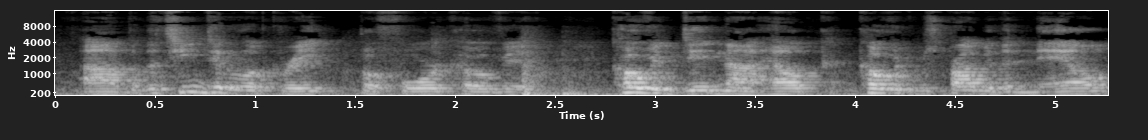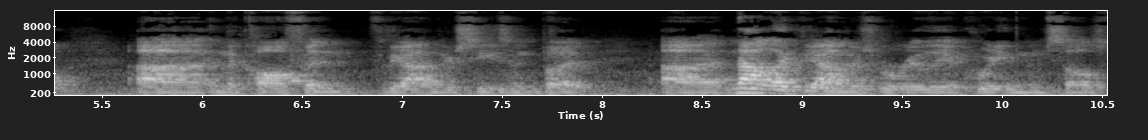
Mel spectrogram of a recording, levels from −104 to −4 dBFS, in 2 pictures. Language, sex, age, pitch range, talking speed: English, male, 20-39, 120-155 Hz, 205 wpm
